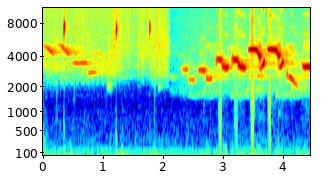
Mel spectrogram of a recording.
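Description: A bunting sings. A few sharp high chirps sound over a faint thin whistle, then a loud run of varied, sliding whistled notes follows in quick succession.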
